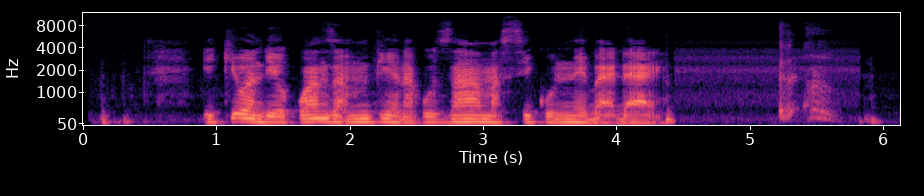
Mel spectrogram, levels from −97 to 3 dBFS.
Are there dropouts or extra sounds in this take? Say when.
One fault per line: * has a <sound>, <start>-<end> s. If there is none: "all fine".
* has a throat clearing, 5.2-5.7 s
